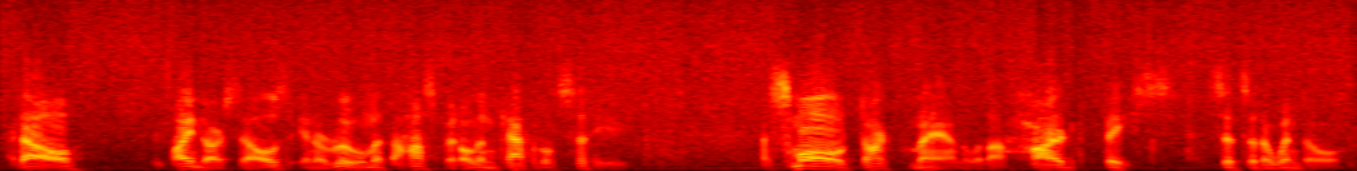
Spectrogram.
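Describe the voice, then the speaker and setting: Male 1940s radio narrator, low and animated, dramatic delivery, noisy old recording. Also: moderate pace.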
